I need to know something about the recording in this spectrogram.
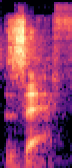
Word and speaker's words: XEF: Isabel asked, pronouncing the acronym as Zeph.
